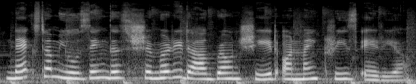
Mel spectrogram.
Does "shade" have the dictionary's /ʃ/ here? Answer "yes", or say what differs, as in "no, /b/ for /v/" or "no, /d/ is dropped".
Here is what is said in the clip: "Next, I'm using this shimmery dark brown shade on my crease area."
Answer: yes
